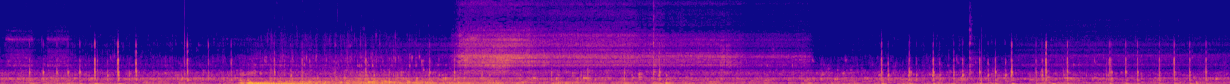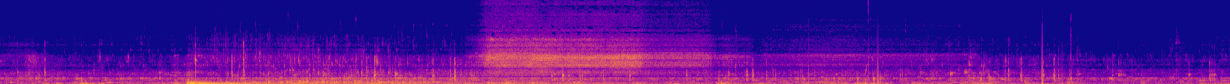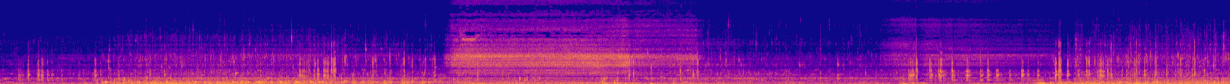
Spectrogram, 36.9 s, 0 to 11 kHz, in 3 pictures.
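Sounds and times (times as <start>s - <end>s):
bubbling exhaled air underwater: 1.5s - 7.4s, 13.2s - 36.9s
regulator inhalation hiss: 4.6s - 8.1s, 17.0s - 21.8s, 29.1s - 31.7s, 33.4s - 35.1s.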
